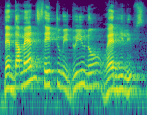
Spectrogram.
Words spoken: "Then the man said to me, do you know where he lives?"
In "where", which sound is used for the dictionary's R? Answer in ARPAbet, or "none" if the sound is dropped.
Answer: R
